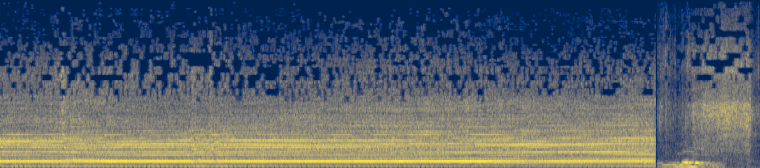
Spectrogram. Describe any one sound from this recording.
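A machine hums and whines steadily, then stops abruptly.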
